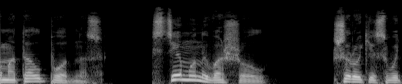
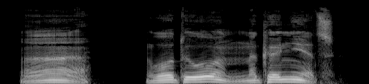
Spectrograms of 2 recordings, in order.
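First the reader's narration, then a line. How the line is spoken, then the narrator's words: Grumbled. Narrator (Russian): буркнул Ворон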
